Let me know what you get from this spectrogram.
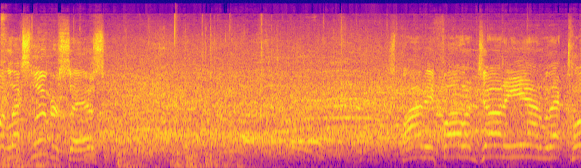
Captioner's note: crowd chatter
